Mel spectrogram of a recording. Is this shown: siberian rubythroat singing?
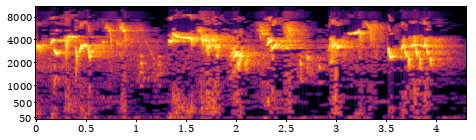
yes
